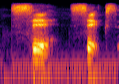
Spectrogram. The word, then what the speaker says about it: six: Let's go to the word six instead of six. It's six. A short I sound.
